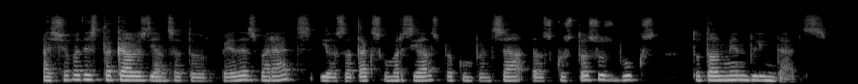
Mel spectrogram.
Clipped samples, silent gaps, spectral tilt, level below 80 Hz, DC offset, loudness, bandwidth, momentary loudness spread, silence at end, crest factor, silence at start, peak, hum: under 0.1%; none; -5.5 dB/octave; -78 dBFS; under 0.1%; -29 LUFS; 11 kHz; 11 LU; 0.35 s; 18 dB; 0.45 s; -10 dBFS; none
